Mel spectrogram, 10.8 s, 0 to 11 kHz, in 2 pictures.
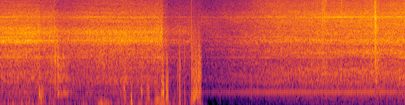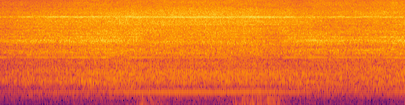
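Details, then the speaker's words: Oil-fired boiler with Field SWG-4 power venter being replaced: after a few clicks a steady whooshing roar builds as the burner lights even with the vacuum switch pulled; switch stuck closed or miswired, a safety fault. "now when I hit that switch and that boil I'll fly it up that's not supposed to do that unless that power bank that runs so I gotta check this wiring something's wrong here"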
